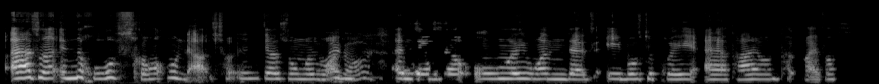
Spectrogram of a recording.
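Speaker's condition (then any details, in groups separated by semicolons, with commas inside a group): Cerebral palsy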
